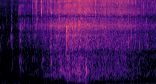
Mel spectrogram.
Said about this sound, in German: Rühren mit Paddel, was ist das im See?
